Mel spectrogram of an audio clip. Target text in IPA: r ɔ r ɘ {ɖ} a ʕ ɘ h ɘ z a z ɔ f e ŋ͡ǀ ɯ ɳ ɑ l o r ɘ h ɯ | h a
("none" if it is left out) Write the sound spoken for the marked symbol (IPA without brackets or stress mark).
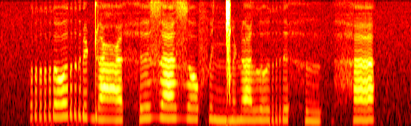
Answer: ɖ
